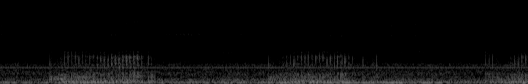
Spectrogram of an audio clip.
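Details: Low, throbbing purr from Tacy the domestic cat, a dense rumbling vibration pulsing several times a second without a break, over a thin constant background hum.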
